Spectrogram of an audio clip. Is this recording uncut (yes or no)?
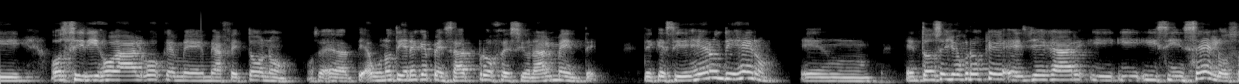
no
